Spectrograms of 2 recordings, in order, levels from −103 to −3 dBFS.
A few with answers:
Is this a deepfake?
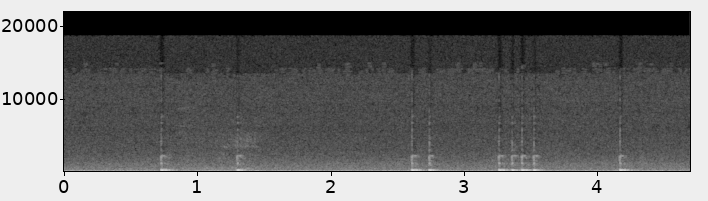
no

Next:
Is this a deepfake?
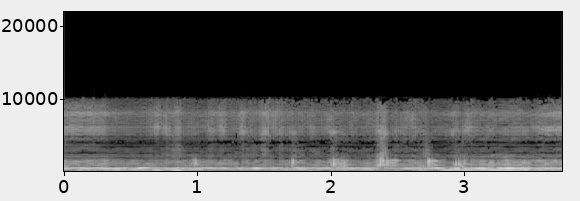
yes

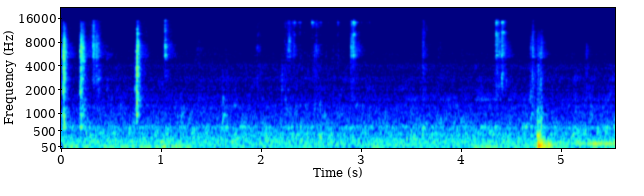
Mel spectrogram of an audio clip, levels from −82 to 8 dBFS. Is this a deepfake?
no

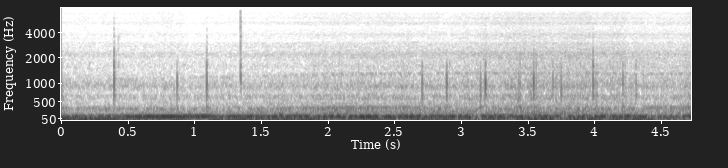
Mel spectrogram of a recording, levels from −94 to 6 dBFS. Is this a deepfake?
yes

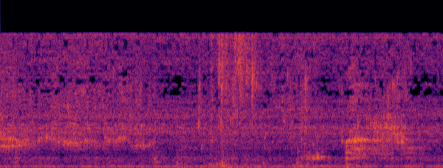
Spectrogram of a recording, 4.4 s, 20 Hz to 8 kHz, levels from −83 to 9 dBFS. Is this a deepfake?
yes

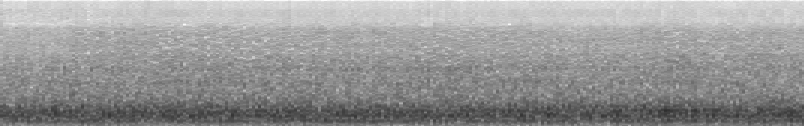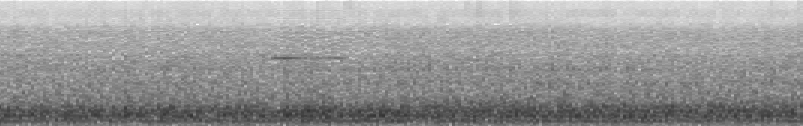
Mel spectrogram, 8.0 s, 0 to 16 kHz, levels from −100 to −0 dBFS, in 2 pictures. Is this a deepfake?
yes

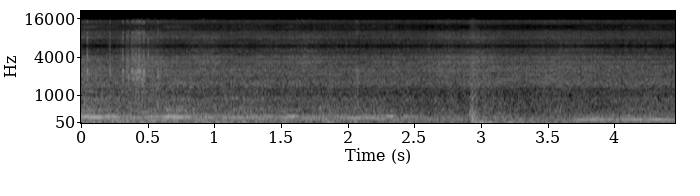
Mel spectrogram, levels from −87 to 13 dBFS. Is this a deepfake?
yes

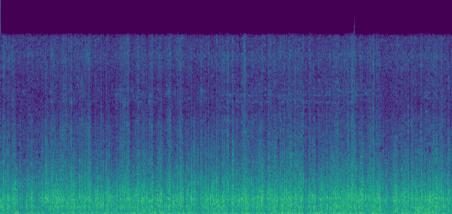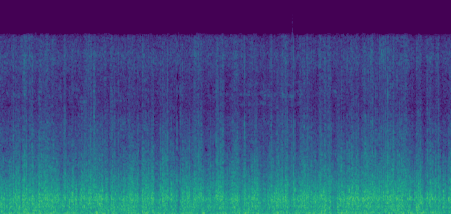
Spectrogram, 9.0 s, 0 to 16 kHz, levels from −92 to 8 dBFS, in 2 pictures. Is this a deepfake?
no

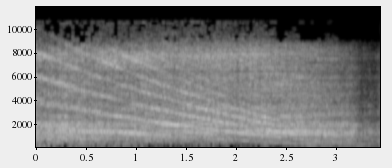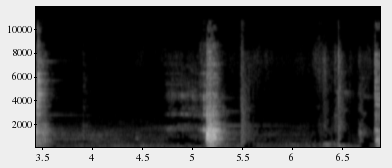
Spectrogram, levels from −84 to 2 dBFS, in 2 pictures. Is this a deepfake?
no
